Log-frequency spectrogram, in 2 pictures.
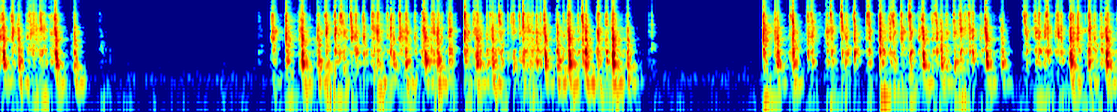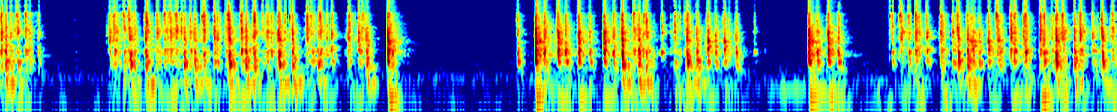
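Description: Fingertips type fast on a full-size black plastic Razer mechanical keyboard with clicky green switches and RGB backlight. Bursts of rapid, bright, crisp key clicks run for a few seconds at a time, separated by short silent pauses.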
